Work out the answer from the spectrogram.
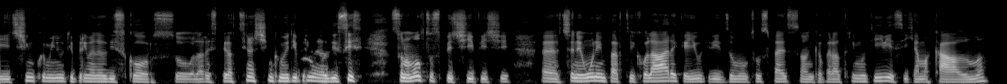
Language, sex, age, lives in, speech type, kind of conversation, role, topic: Italian, female, 50-54, United States, conversation, advice, advisor, Come posso gestire la paura del giudizio sociale prima di eventi o riunioni?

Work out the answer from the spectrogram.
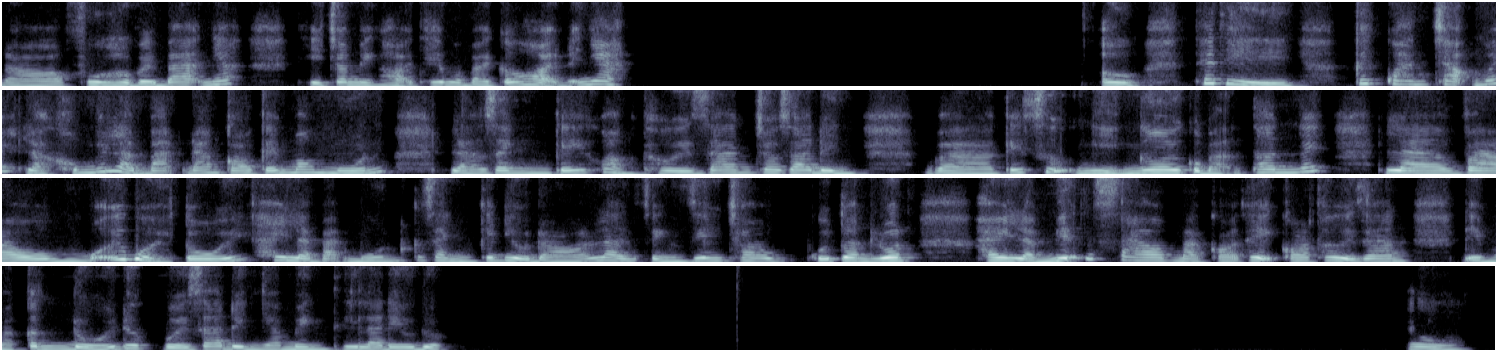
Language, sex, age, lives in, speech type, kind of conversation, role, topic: Vietnamese, female, 25-29, Vietnam, conversation, advice, advisor, Làm thế nào để khóa thời gian dành cho gia đình và nghỉ ngơi một cách hiệu quả?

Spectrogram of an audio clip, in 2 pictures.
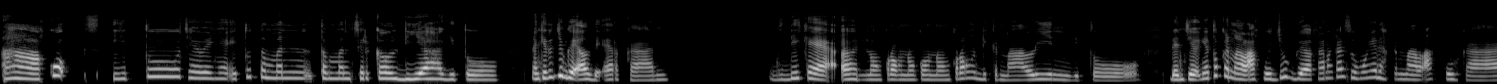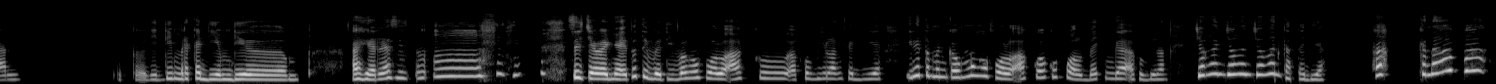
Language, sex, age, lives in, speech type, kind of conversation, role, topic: Indonesian, female, 25-29, Indonesia, conversation, unstructured, none, Menurutmu, seberapa penting kejujuran dalam cinta?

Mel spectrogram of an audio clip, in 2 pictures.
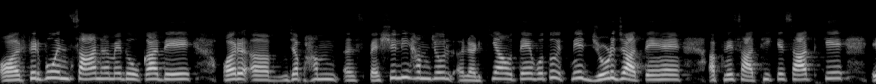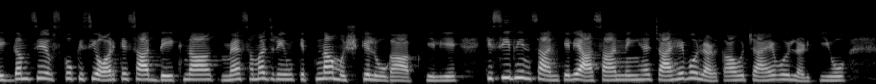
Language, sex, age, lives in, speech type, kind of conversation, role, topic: Hindi, female, 30-34, India, conversation, advice, advisor, खोई हुई उम्मीदों के शोक को मैं कैसे सँभालूँ और आगे कैसे बढ़ूँ?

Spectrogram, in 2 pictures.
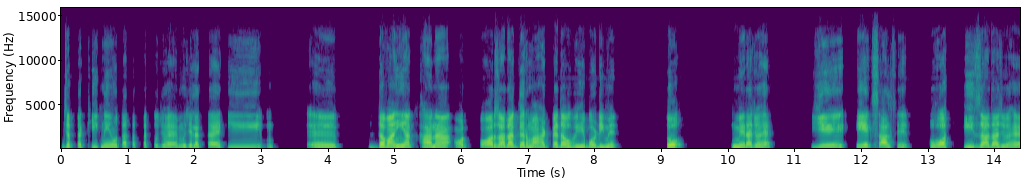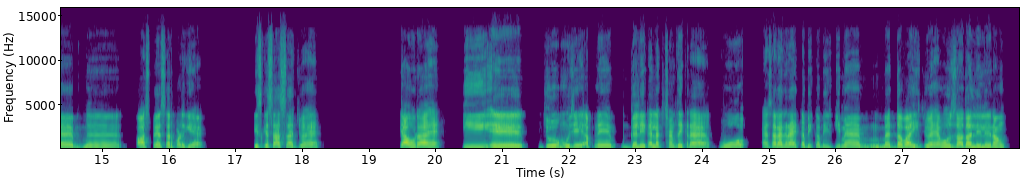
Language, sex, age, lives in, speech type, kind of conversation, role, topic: Hindi, male, 40-44, India, conversation, advice, user, आपके स्वास्थ्य में अचानक क्या बदलाव हुआ है?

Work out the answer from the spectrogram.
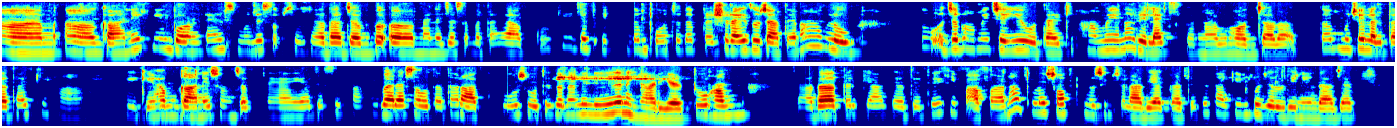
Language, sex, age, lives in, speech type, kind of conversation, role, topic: Hindi, female, 20-24, India, conversation, podcast, guest, Bachpan ka kaunsa gaana aaj bhi tumhe yaad hai, aur kyun?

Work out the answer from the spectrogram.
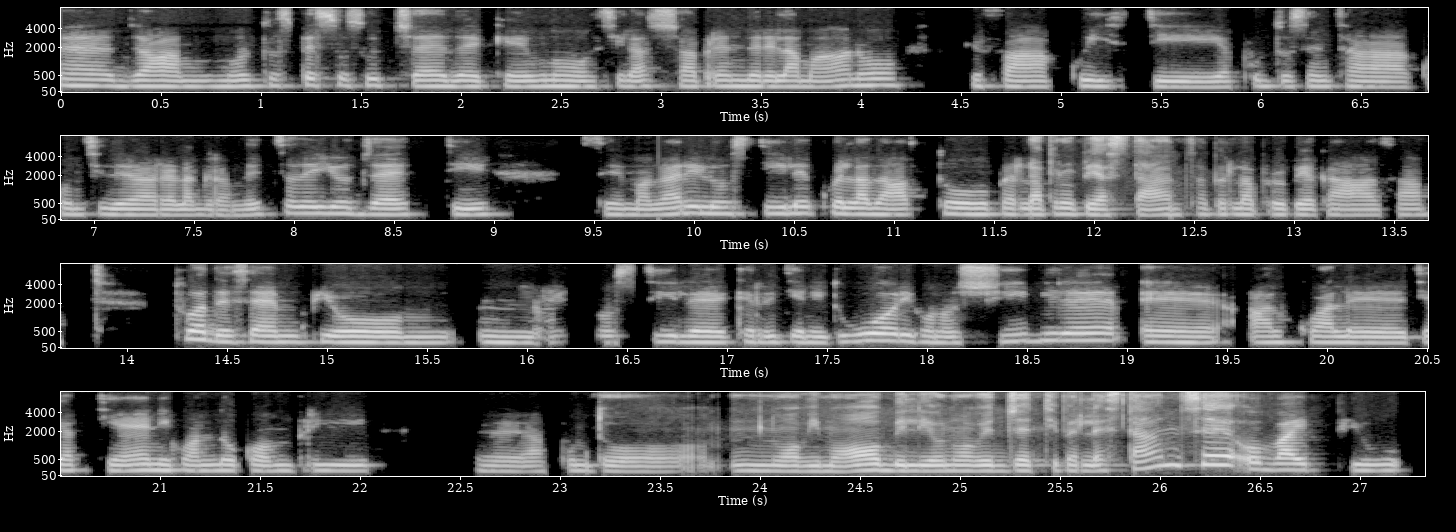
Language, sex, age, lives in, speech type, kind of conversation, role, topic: Italian, female, 25-29, Italy, conversation, podcast, host, Come organizzi al meglio gli spazi in una casa piccola?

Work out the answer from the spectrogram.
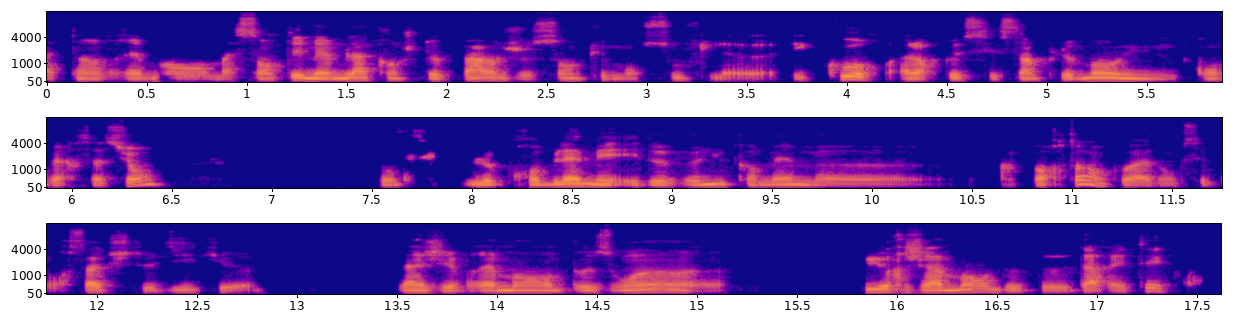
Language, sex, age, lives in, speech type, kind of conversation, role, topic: French, male, 35-39, France, conversation, advice, user, Pourquoi est-ce que j’abandonne une nouvelle routine d’exercice au bout de quelques jours ?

